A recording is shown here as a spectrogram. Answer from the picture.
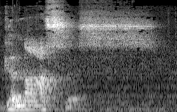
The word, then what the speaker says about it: gnosis: The Greek word for knowledge, if we pronounce all the letters, would be gnosis. But you can know that if you look on the sword, you don't always say all the lectors, some of them are silent, as you can know If you look in the sword, even if you have just a knife, you can know that, don't you? And so we don't pronounce the G Although Marcia and I knew a preacher who would know just enough to get himself in trouble.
